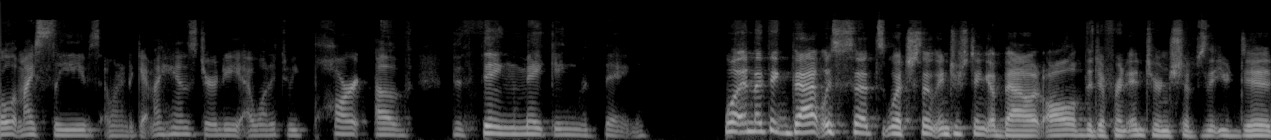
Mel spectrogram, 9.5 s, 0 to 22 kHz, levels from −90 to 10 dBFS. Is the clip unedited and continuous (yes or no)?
yes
